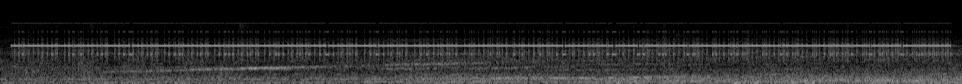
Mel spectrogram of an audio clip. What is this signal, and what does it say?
Weather fax (radiofax), 120 lines a minute, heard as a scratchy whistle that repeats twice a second, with room echo and the noise of a subway station.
